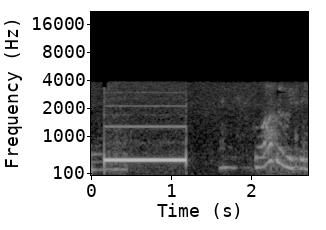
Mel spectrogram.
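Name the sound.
telephone ringing tone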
